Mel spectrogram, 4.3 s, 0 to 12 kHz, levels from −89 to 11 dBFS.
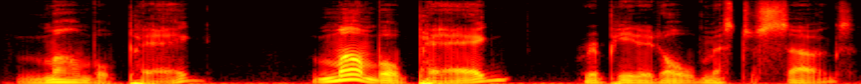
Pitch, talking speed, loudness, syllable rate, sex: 95 Hz, 110 wpm, -22 LUFS, 3.6 syllables/s, male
